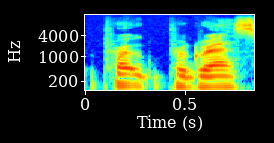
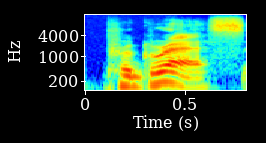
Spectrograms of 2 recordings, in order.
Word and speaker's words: progress: If we progress, if we move forward, it's the verb. Then it's the verb, and we have the emphasis on the second half of the word.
